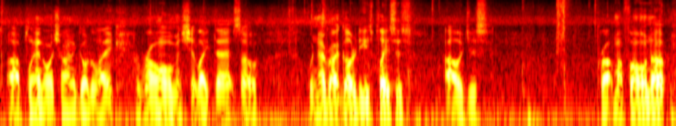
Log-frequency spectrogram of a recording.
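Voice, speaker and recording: Against noticeable background noise, a man with a fairly low voice speaks in a flat monotone at a moderate pace, pausing long and often. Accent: American. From United States. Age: 20s. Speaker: streamer. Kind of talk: casual live stream monologue. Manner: casual, filler-heavy.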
